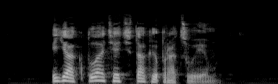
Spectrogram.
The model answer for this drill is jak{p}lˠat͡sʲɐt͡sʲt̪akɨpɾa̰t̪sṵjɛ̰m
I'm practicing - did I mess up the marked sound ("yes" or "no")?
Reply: no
